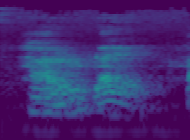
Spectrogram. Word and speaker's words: Харе: Харе, Харе. No, it's not Аре. – Должно быть харе, не аре.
